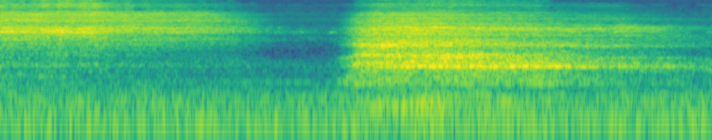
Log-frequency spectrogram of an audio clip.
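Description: A single slow, deep breath is drawn in during a Rocket Yoga class, a soft airy inhale followed by a fuller, louder exhale that fades gently, with no talking.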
